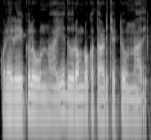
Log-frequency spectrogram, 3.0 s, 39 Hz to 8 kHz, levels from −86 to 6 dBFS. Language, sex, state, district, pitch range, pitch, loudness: Telugu, male, Telangana, Mahabubabad, 100-105 Hz, 100 Hz, -16 LUFS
